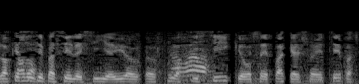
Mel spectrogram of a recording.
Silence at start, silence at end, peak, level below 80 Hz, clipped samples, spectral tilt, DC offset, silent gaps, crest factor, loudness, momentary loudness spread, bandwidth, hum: 0 s; 0 s; -12 dBFS; -56 dBFS; under 0.1%; -8.5 dB/octave; 0.3%; none; 16 dB; -28 LUFS; 4 LU; 5 kHz; none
